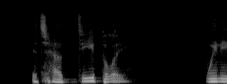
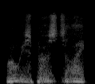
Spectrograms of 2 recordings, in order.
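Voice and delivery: whisper; 9 dB quieter, faster than usual. Acted. Voicing a doubting believer.

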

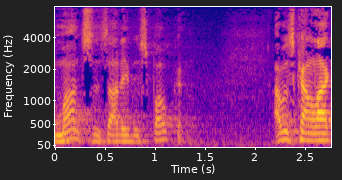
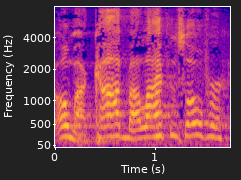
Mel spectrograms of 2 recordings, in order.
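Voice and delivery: put-on higher, overdone teenage despair; dramatic teen wail; 7 semitones higher than usual. Teen after a breakup, wailing to a parent. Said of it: "they'll come and they'll say".

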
